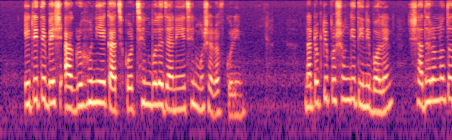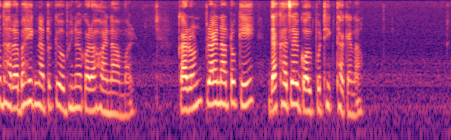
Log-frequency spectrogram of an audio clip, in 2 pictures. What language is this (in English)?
Bangla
